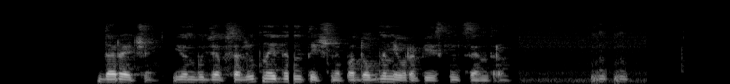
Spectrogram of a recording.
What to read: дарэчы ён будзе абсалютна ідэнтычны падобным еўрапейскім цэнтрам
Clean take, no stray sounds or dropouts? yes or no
no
